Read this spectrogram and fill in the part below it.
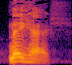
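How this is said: The name is said in a Southern US way. "How do we pronounce it in the South?"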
